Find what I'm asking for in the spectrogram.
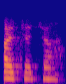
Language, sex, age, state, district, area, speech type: Dogri, female, 30-45, Jammu and Kashmir, Udhampur, urban, conversation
